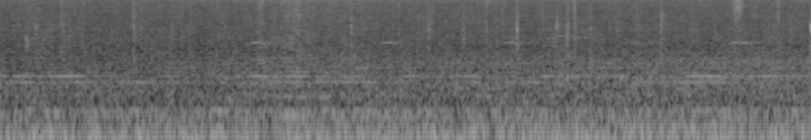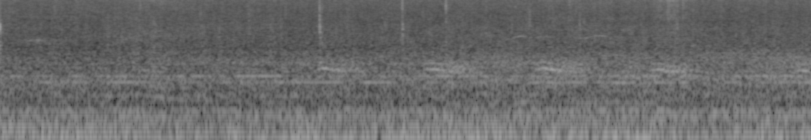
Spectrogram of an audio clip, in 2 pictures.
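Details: Garden-kept Japanese honey bees, raised as a conservation effort: a continuous low buzzing drone with a faint steady tone above it and a few brief higher clicks.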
